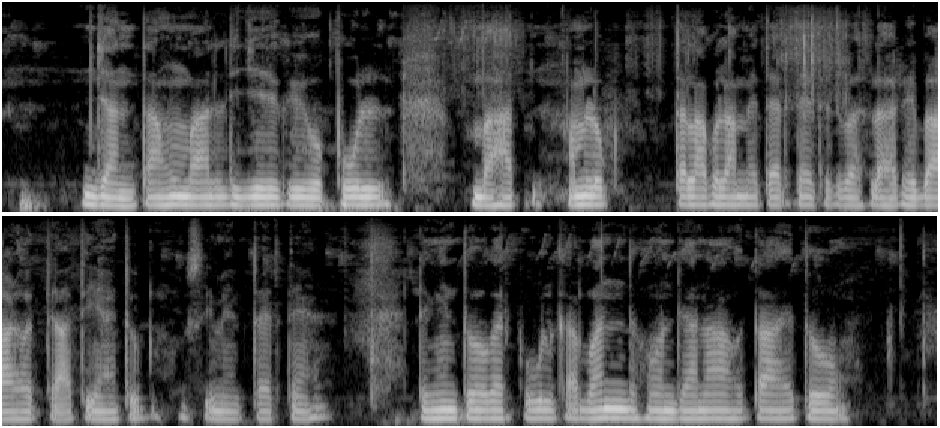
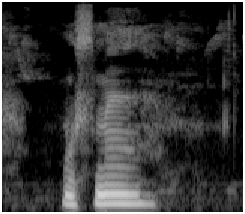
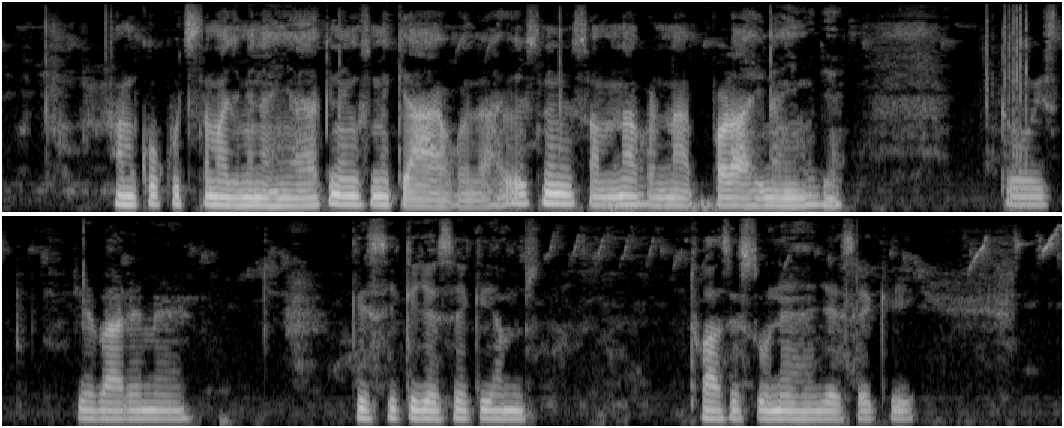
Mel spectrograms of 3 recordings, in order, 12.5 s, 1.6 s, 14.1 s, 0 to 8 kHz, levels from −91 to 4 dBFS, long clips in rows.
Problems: constant background noise, continuous background conversations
